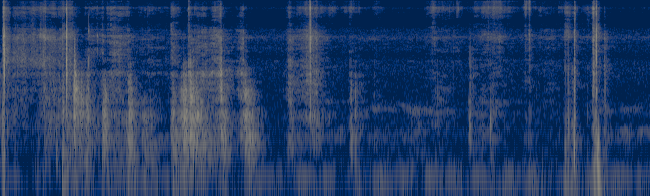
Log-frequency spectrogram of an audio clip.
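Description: A page of an open lined paper notebook is turned with a soft, papery rustle, then long acrylic nails rest on the paper and tap it. Crisp, dry clicks ring briefly over the quiet, irregular sound of the page shifting.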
